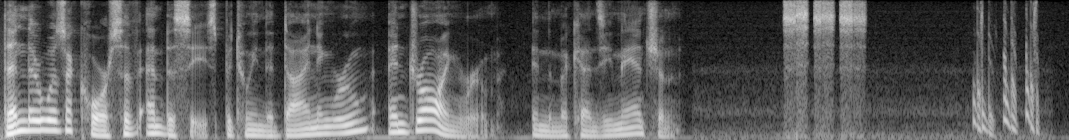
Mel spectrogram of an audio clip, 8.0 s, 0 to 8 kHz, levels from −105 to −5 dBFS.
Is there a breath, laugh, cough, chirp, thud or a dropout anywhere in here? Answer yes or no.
yes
